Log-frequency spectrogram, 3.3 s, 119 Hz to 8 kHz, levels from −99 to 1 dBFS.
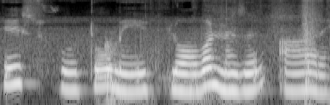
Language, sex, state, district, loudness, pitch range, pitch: Hindi, female, Madhya Pradesh, Umaria, -16 LUFS, 215-250 Hz, 220 Hz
